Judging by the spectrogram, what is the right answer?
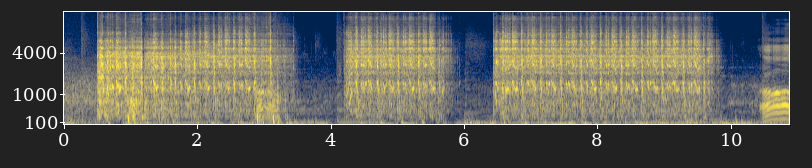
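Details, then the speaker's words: Newly acquired used dirt bike, clutch cable gone: three bursts of fast high-pitched cranking that never catch, and it won't start; cause unknown, fuel possibly in question. "I don't know what's going on, but they didn't want to start there."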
